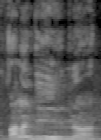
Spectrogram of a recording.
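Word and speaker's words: Falanghina: All right, this is going to be Falangina. Make sure you pronounce that correctly or you will be in trouble with HR.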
